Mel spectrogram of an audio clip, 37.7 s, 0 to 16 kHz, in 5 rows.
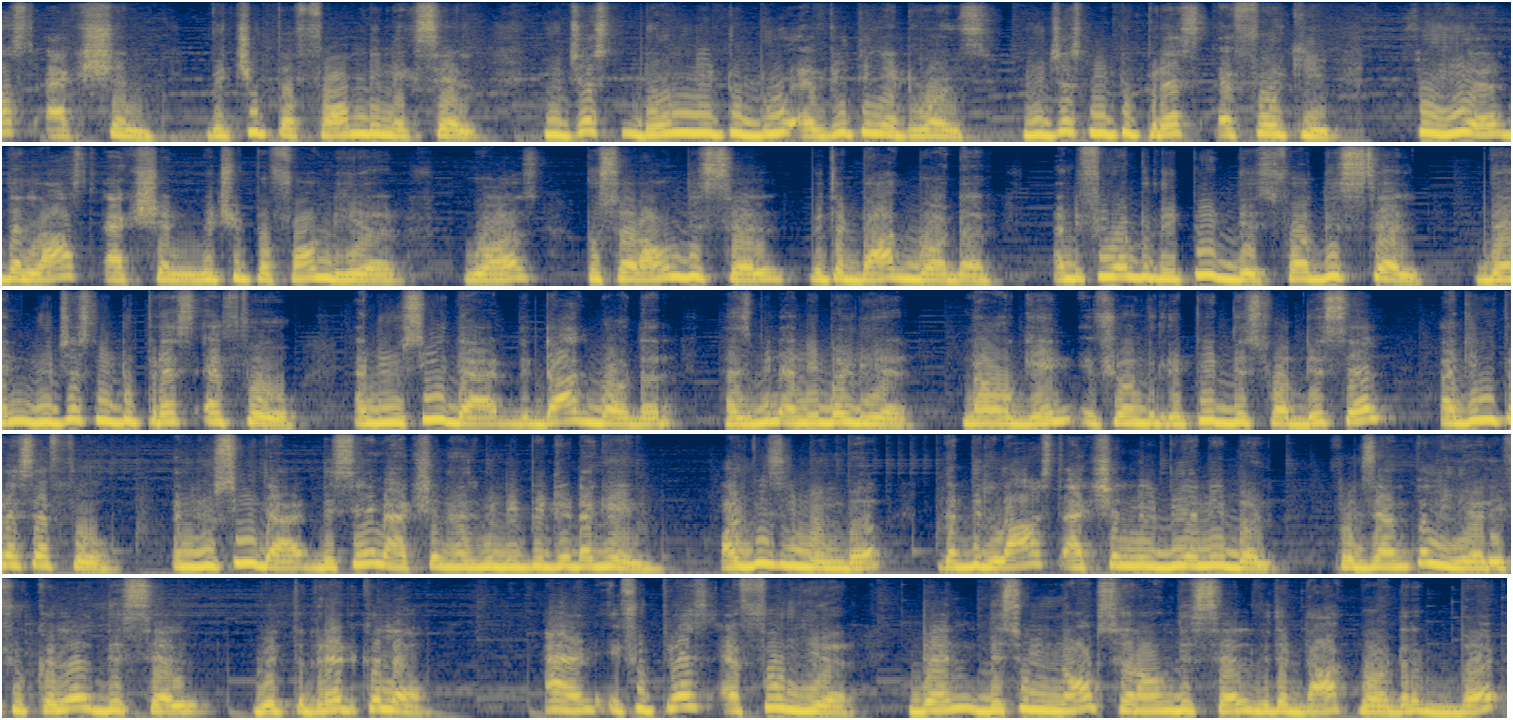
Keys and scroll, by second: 4.7 F4, 15.6 F4, 22.1 F4, 32.9 F4.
